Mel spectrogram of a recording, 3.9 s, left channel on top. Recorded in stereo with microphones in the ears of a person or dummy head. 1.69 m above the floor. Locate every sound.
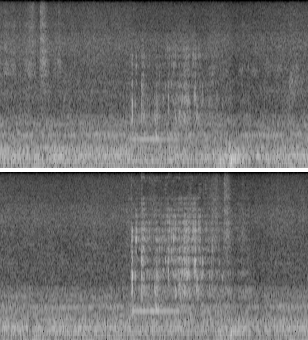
1.6 s a splash: 75° right (ahead or behind)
